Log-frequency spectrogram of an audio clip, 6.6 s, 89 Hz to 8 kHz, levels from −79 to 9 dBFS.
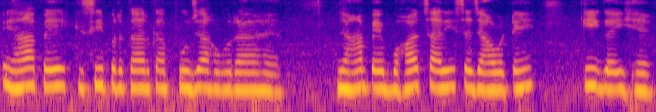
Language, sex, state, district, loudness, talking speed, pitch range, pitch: Hindi, female, Jharkhand, Deoghar, -12 LUFS, 155 wpm, 225-245 Hz, 235 Hz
